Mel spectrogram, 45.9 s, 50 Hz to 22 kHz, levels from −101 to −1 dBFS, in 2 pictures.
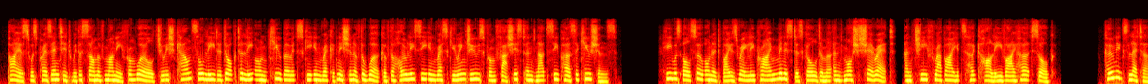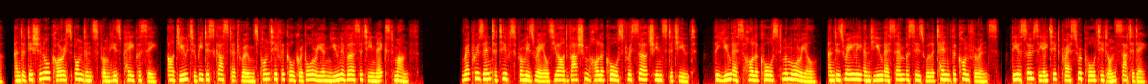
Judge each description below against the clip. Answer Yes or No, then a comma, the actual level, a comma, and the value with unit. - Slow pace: Yes, slow, 130 wpm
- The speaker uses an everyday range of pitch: Yes, average, 3.3 semitones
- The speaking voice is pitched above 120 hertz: Yes, high, 190 Hz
